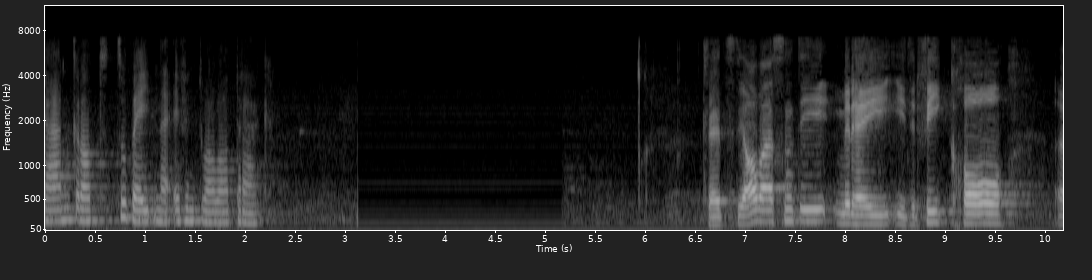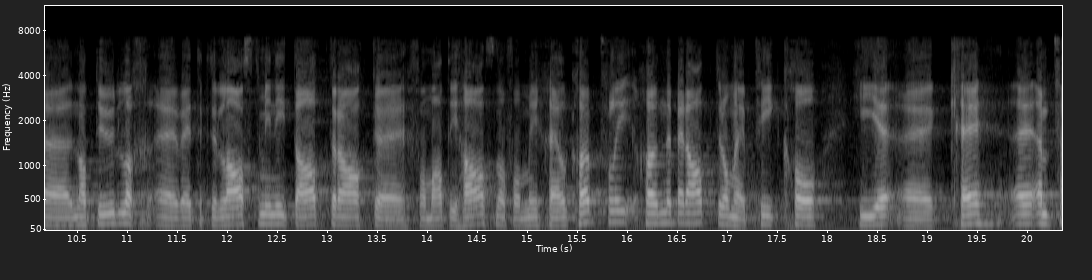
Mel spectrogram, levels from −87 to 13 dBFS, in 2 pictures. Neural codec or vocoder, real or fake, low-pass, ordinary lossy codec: none; real; 7.2 kHz; none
